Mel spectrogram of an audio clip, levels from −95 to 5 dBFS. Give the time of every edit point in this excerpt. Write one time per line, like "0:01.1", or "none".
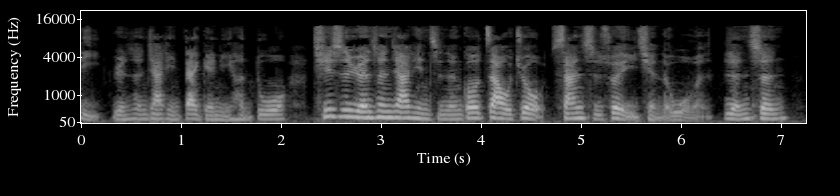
0:02.2
0:06.3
